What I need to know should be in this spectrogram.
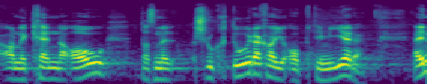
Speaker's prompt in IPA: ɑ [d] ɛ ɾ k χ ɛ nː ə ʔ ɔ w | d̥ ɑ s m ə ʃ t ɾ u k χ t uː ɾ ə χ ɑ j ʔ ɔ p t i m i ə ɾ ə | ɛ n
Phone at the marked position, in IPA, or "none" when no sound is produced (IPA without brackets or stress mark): n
